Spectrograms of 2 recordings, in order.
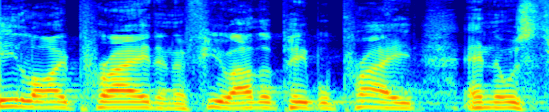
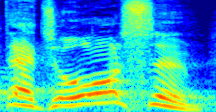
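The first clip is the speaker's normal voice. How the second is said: acted delight; 7 semitones higher, 4 dB louder than usual. Acting own delighted reaction.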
